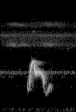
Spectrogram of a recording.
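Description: A common pauraque gives one burry whistle that swoops up, then slurs down, ending in a brief low note. Faint steady insect-like tones run behind it.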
